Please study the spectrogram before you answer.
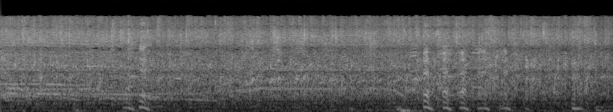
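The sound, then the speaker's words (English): Thick, sustained audience applause greets comedian Ross Noble at a live comedy show, a steady dense clatter of many hands throughout, with a man's voice talking over it. “Look at her hogging my applause.”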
